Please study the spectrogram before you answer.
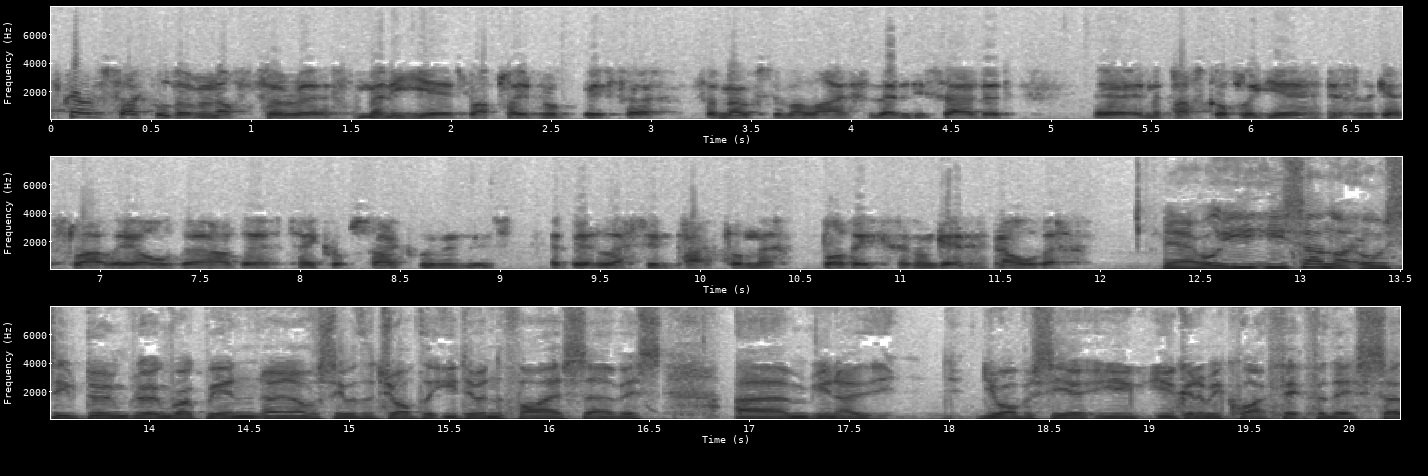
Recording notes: Phone Interview.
